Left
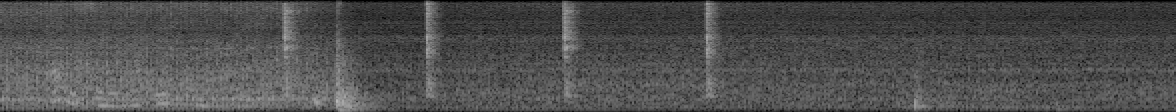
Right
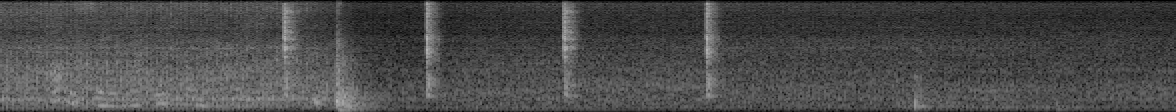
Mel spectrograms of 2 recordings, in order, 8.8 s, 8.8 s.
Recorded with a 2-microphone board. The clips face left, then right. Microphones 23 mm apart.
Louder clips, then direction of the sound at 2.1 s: Right 3 dB; 30° right (ahead or behind).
